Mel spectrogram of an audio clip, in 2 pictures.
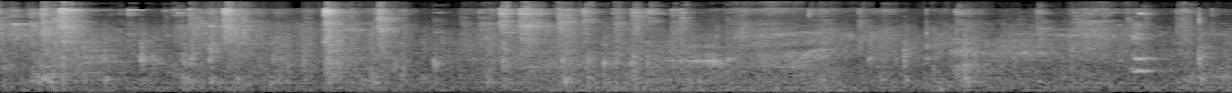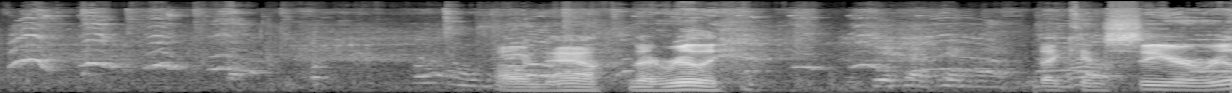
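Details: Five-week-old Brittany puppies playing at a training kennel, faint rustling and scattered clicks at first, then a burst of loud, wavering high whines and yelps crowding together over the last few seconds.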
